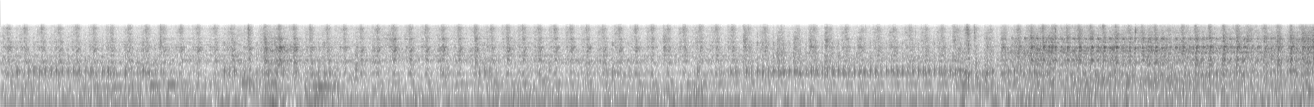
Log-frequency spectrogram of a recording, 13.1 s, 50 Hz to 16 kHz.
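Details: 1989 Dodge truck with a high-mileage 318 V8: steady running with a very loud, regular knocking tap that follows engine speed and grows sharper as revs rise; engine knock.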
